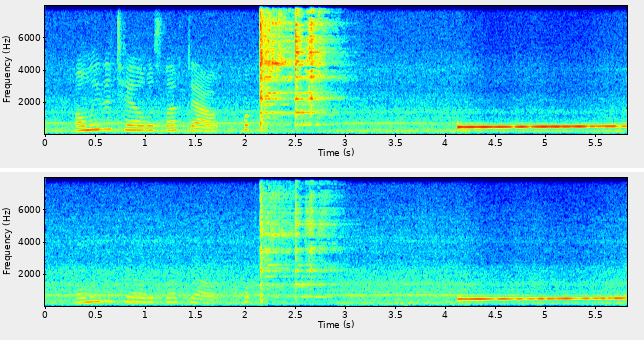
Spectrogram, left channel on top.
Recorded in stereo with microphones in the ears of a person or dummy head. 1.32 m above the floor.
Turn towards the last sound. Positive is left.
turn(degrees=60)  # may be behind; listen again after turning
